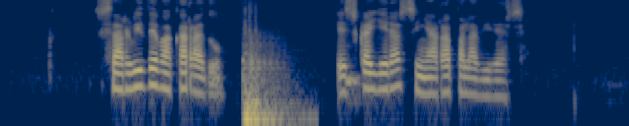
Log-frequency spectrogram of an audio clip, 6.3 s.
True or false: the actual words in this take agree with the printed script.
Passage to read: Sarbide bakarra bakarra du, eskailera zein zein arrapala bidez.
false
